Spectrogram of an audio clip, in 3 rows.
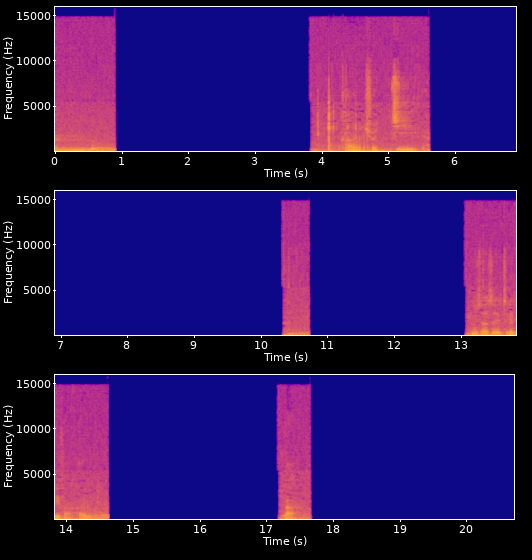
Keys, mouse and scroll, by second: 1.5 middle click, 2.2-4.4 right drag, 5.1-7.2 drag, 12.9-14.7 drag, 15.0-18.4 drag.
